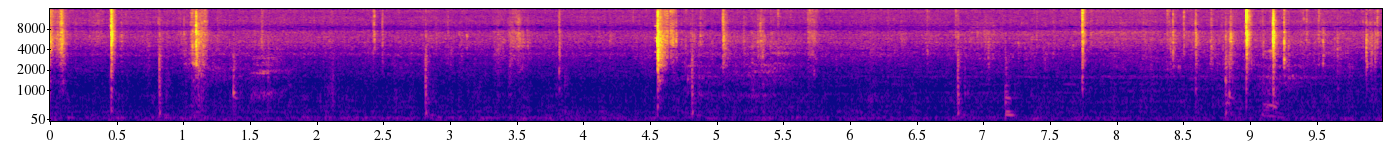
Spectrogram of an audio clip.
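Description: Dry wood cracking and crackling in sharp, irregular snaps: dry branches being broken by hand and a small wood fire burning. One crack about four and a half seconds in is much the loudest.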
